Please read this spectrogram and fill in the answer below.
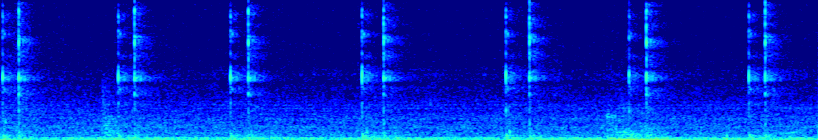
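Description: A computer mouse clicking over and over, each click a quick press-and-release pair, about once or twice a second. It is stepping a chart's bar replay forward one candle at a time. A faint steady hum lies underneath.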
